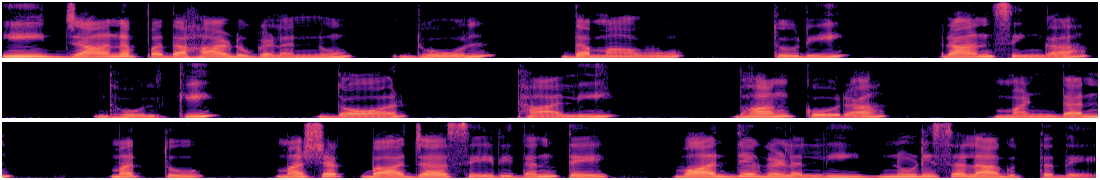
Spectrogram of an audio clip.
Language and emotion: Kannada, neutral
